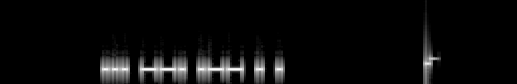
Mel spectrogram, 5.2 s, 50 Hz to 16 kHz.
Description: Morse code, heard as a keyed tone, about 25 wpm, 700 Hz. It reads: SGWEE
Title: Code Groups - 5 Letters - 25wpm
